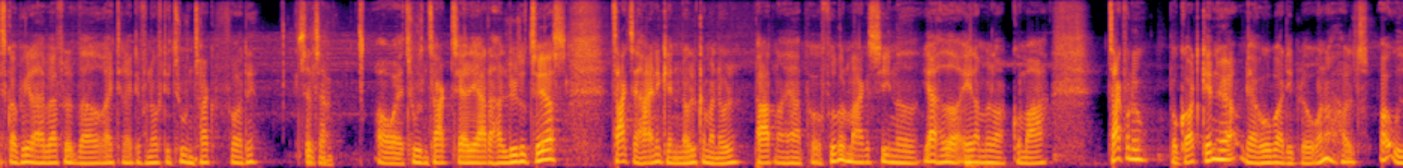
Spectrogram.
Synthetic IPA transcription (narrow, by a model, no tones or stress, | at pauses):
sɡ̥ɒpʰḛːɾɐhɑ̈iʋæɐ̰̥fæl̰ʋæːɐð̞ˠʁɛɡ̥̚d̥iʁeɡ̥̚d̥ifɒ̽nɔfd̥i̥t͡sʰṵːsn̩t͡sʰɑ̈ɡ̥fɒ̽de̝ | selʰɡ | ɒt͡sʰṵːsn̩t͡sʰɑ̈ɡ̥̚t͡sʰe̝æləjæɾ̥ɑ̈ɦɑ̈lyɾ̥ð̩ˠt͡sʰe̝lɒ̽st͡sʰɑ̈ɡ̥̚t͡sʰe̝ɦɑ̈ɪnəkʰenːɔ̽lkʰɒ̽mænɔ̽lpʰɑ̈ːd̥nɐhæɐ̰pʰɒ̽fo̝ðˠbɒ̽l̰mɑ̈ɡ̥əsḭːnəð̞̩ˠjɑ̈ɪɦe̝ð̞̰ˠɐʔɛɾɐmøl̰ɐɡ̥o̝mɑ | t͡sʰɡ̥fɒ̽nupʰɒ̽ɡ̥ɒ̽d̥ɡ̥enhøɐ̰jɑ̈ɪɦɔːb̥ɐæd̥ib̥le̝ʊɔ̽nɐhɒ̽l̰d̥ɒ̽uðˠ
